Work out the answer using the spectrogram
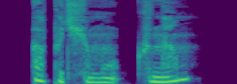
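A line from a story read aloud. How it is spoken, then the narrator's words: Youngest girl mumbling. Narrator (Russian): пробормотала младшенькая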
